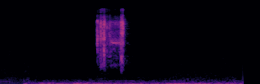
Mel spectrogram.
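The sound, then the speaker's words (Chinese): A camera shutter snaps once as a photo is taken: one brief, crisp, bright mechanical click standing alone over a faint low hum. “接下来，请您拍照留念。”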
